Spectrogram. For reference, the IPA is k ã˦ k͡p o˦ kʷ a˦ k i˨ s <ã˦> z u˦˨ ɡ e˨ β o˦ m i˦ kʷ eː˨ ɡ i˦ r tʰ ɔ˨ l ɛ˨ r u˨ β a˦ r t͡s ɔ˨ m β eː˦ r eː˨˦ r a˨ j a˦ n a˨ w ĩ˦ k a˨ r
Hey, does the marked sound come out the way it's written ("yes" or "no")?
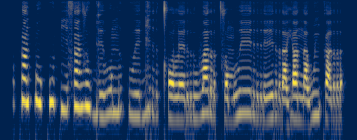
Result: yes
